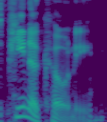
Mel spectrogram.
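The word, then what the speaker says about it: Penacony: It's like penal connie or penal colony. Penal colony. Pinaone. It's pinaone.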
